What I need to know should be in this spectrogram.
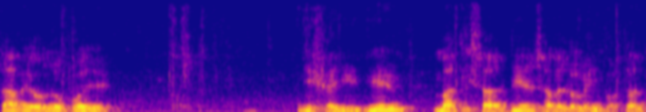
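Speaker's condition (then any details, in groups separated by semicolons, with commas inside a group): Tongue cancer, partial glossectomy; half of tongue removed for cancer; over 25 years since cancer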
